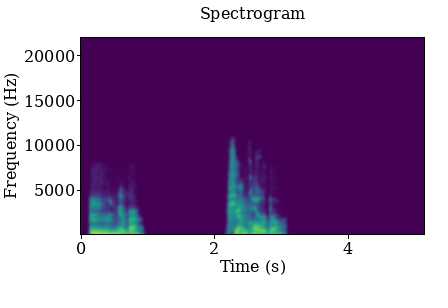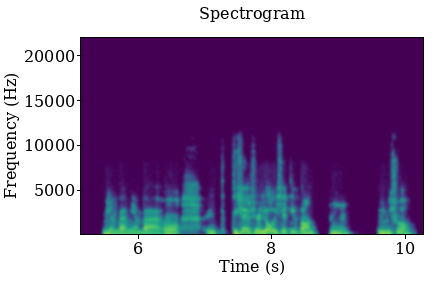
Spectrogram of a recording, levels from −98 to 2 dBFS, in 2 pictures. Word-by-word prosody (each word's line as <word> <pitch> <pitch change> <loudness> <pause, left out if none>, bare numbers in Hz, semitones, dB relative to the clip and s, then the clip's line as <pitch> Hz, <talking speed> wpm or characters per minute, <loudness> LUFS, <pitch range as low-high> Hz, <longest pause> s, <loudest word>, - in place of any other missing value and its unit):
嗯， 225 -4 +5
明 170 -3 -1
白。 175 +3 -2 1.2
咸 185 -3 +1
口 195 +1 -1
儿 170 -2 +2
的。 210 -4 -6 2.4
明 180 -5 0
白 165 -1 0
明 155 -2 -5
白， 155 -2 0
嗯。 180 -2 +2
呃， 190 +3 -6 0.3
的 215 - +3
确 340 +2 +4
是 220 -6 +3
有 - - +5
一 - - +2
些 275 +6 -1
地 295 +2 -1
方 225 -6 +3 0.3
嗯， 205 -1 -2 0.4
嗯， 215 -2 +2
你 200 - +1
说。 210 0 -2
200 Hz, 145 characters per minute, -22 LUFS, 175-215 Hz, 2.4 s, 嗯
